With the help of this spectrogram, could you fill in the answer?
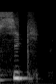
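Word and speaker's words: SCIC: Dans le monde de l'ESS, on prononce SIC et SCOP, même si c'est pas super logique.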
